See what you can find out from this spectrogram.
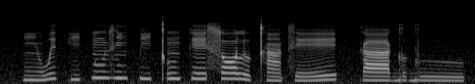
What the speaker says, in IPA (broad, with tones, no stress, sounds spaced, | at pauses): ĩ˨ w ɪ˦˨ k i˨˦ k͡p ũ˦ z ĩ˦ k͡p i˦ kʼ ũ˦ k e˦ s ɔ˦ l ʊ˨ kʰ ã˨ t͡s eː˨˦ | k aː˨ ɡ ʊ˨ ɡ uː˨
